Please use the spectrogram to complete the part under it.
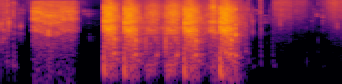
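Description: Loud munching of food.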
